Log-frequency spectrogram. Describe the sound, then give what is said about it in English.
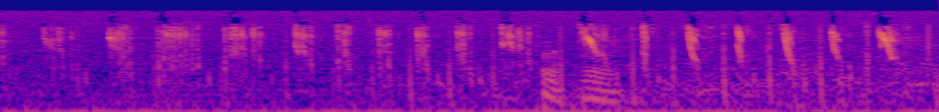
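A voice imitates a chattering monkey with a rapid string of short, squeaky calls, rising into a brief excited burst partway through, over a steady low hum. “Now a monkey.”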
